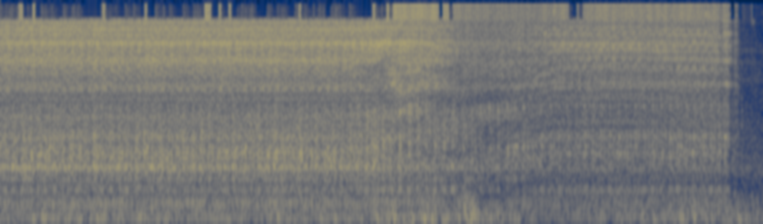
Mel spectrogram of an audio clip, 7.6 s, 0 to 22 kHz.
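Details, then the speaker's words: 2006 Yamaha 150 TXR two-stroke outboard after a hard run, idle about 800 rpm versus 1,000 before: it revs briefly on restart, runs uneven and lumpy, then sags and putters out. Fuel system parts are renewed and the cause is unknown. "See, it kind of revs up a little bit right when you start it after it's died, and then it just putters out again."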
